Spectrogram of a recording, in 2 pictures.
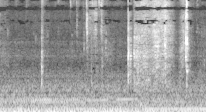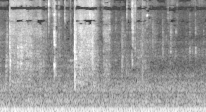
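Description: Plastic fork scraping and clicking against a plastic takeout bowl while scooping macaroni: a scatter of short, sharp scrapes and taps over a steady low hum.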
